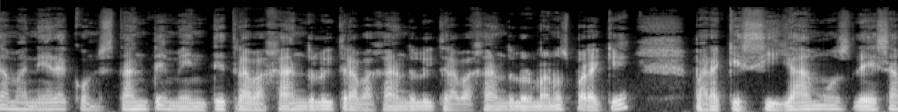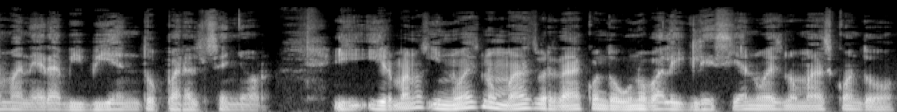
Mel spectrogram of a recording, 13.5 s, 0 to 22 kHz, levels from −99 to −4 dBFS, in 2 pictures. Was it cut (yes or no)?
yes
